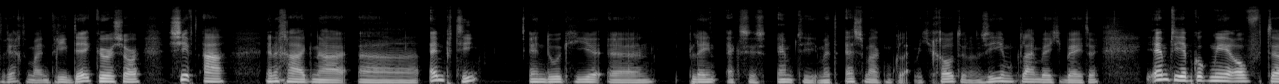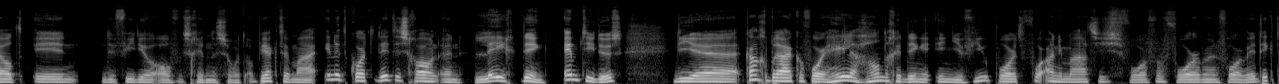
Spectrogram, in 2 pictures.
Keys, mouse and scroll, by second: 1.5 shift+a, 8.3 s, 9.7 middle click, 11.1-11.4 scroll up 2, 11.6 shift+middle click, 12.1 middle click, 16.8 middle click.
